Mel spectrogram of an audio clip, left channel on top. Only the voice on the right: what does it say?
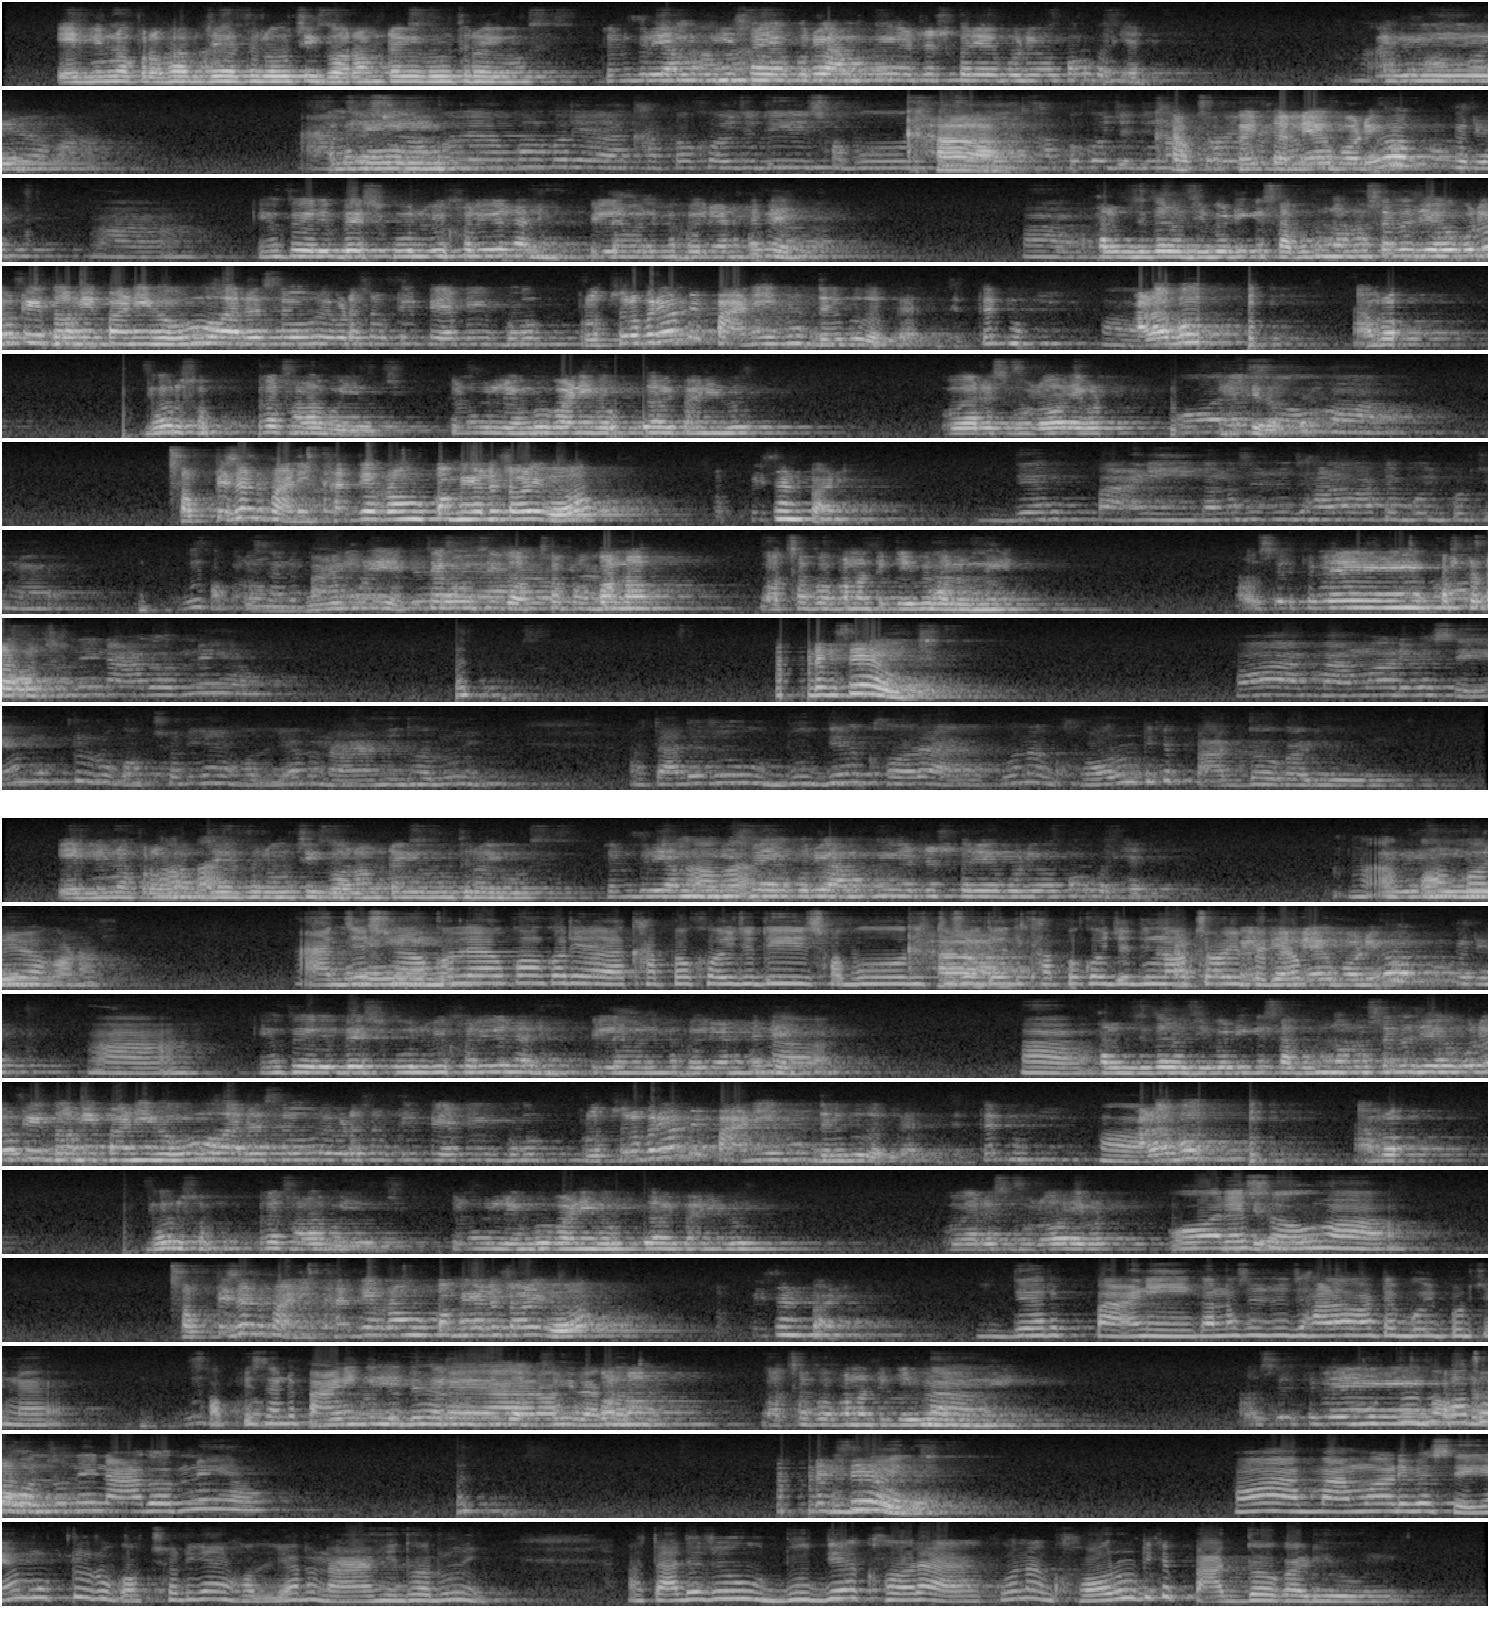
ହଁ ବା
ହଁ
ବା
ଆଉ କଣ କରିବା କଣ ଆଡଜଷ୍ଟ
ନ କଲେ ଆଉ କଣ କରିବା ଖାପଖୋଇ ଯଦି ସବୁ
ଋତୁ ସହିତ ଯଦି ଖାପଖୋଇ ଯଦି
ନ ଚଳେଇ
ପାରିବା-ଉଁ-
ହଁ ହଁ।
ହଁ
ଓ ଆର ଏସ୍
ହଉ ହଁ
ଦେହରେ ପାଣି କାରଣ ସେ ଯଉ ଝାଳ ବାଟେ ବହି ପଡୁଚି ନା
ସଫିସେଣ୍ଟ୍
ପାଣି
କିନ୍ତୁ
ଦେହରେ
ଆ-ରହିବା
କଥା।
ହଁ
ମୁଟୁରୁ ତ
ଗଛ
ହଲୁନି ନା ଧରୁନି ଆଉ
ବୁଝିପାଇଲେ
ହଁ ଆମ -ଆମ ଆଡ଼େ ବା ସେଇଆ ମୁଟୁରୁ ଗଛ ଟିକେ ହଲିଆର ନାଁ ହିଁ ଧରୁନି। ଆଉ ତା ଦେହରେ ଯଉ ଉଦୁଉଦିଆ ଖରା କୁହନା ଘରୁ ଟିକେ ପାଦ କାଢି ହଉନି।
